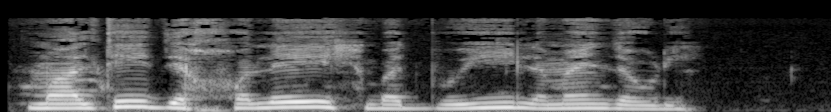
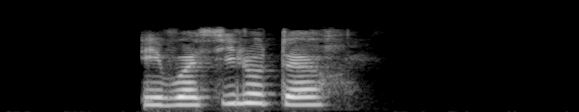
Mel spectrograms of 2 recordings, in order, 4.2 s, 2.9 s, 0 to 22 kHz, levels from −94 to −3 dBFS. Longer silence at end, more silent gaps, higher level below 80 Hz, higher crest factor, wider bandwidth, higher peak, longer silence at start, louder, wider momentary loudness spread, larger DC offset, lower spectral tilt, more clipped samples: second, 0.7 s vs 1.25 s; neither; first, -48 dBFS vs -74 dBFS; about the same, 14 dB vs 18 dB; first, 11.5 kHz vs 8 kHz; first, -4 dBFS vs -8 dBFS; second, 0.1 s vs 0.7 s; first, -18 LUFS vs -23 LUFS; first, 9 LU vs 6 LU; neither; first, -6.5 dB/octave vs -2 dB/octave; neither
